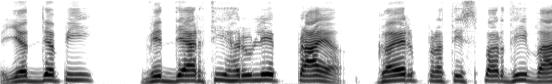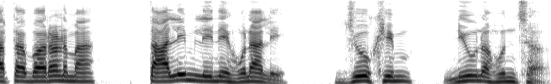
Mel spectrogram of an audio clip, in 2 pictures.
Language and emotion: Nepali, neutral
